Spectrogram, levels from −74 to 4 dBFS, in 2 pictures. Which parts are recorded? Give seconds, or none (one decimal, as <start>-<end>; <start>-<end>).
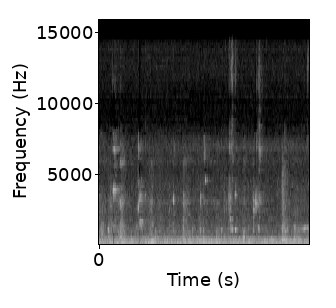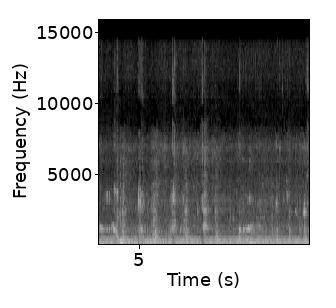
1.8-2.4; 4.4-5.8; 6.7-8.4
